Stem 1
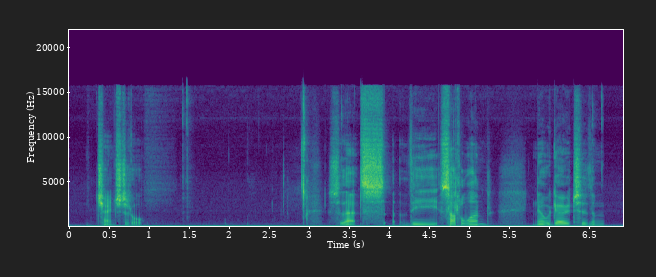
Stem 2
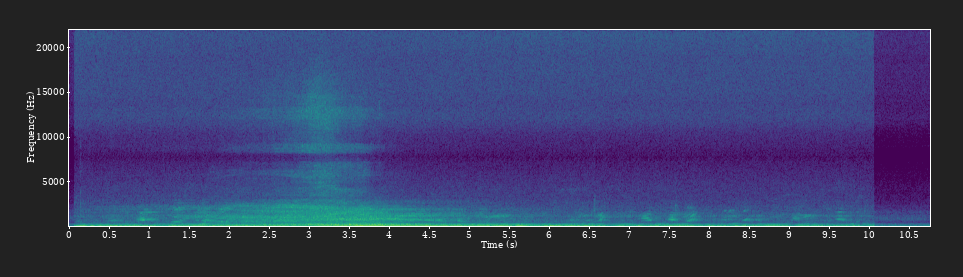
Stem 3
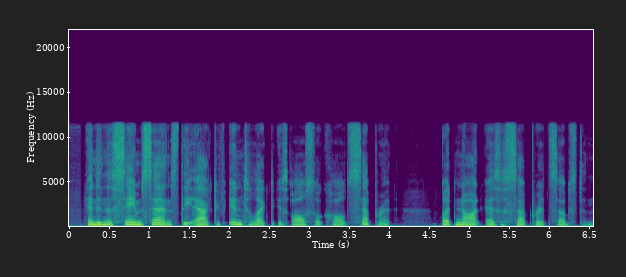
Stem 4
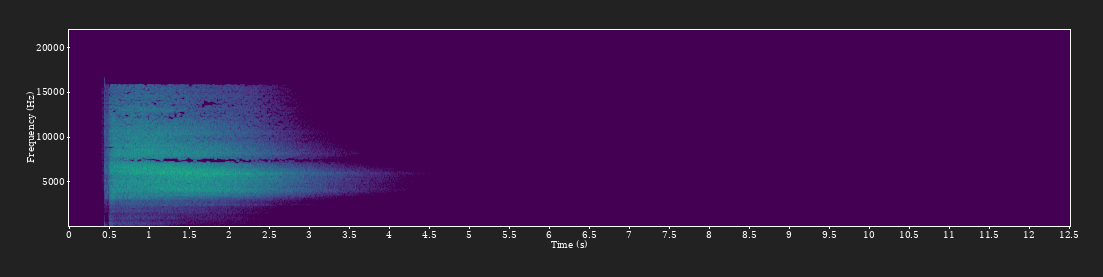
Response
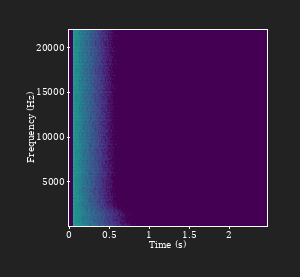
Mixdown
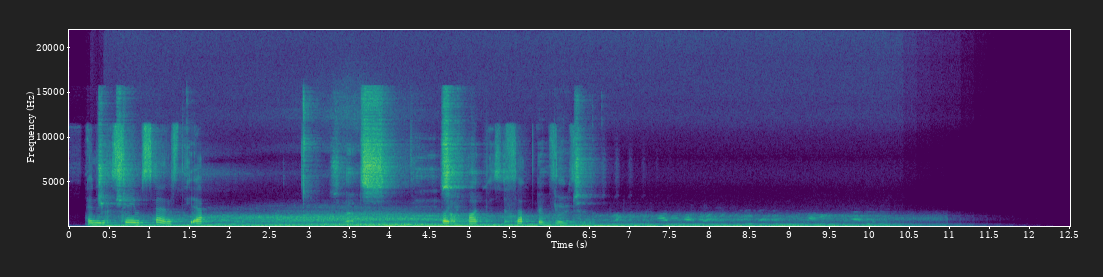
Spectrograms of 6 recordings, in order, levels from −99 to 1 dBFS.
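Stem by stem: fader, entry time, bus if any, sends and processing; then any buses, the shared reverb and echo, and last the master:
-3.5 dB, 0.00 s, no bus, send -7.5 dB, echo send -23 dB, treble shelf 7.9 kHz +7 dB; upward expansion 1.5:1, over -41 dBFS
+1.5 dB, 0.20 s, bus A, no send, echo send -7 dB, none
+2.0 dB, 0.00 s, muted 1.65–4.02 s, no bus, send -19.5 dB, no echo send, peak limiter -16.5 dBFS, peak gain reduction 9.5 dB; LFO high-pass square 2.3 Hz 580–6300 Hz
-1.5 dB, 0.00 s, bus A, no send, no echo send, none
bus A: 0.0 dB, FFT filter 360 Hz 0 dB, 910 Hz +10 dB, 4.6 kHz -15 dB; compression, threshold -32 dBFS, peak gain reduction 15 dB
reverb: on, RT60 0.75 s, pre-delay 3 ms
echo: feedback delay 167 ms, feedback 55%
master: high-order bell 2.7 kHz -16 dB

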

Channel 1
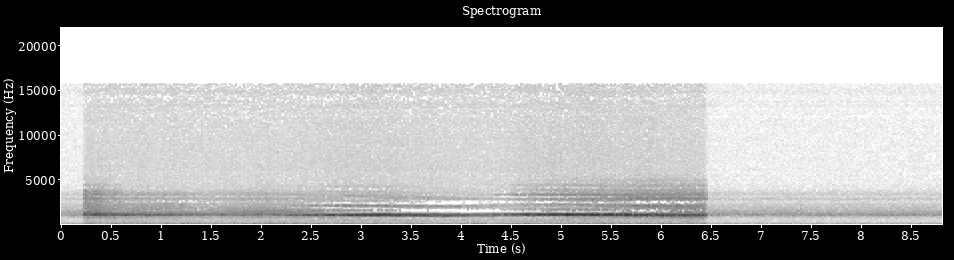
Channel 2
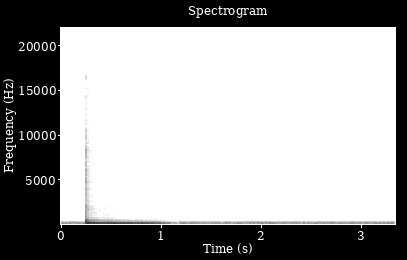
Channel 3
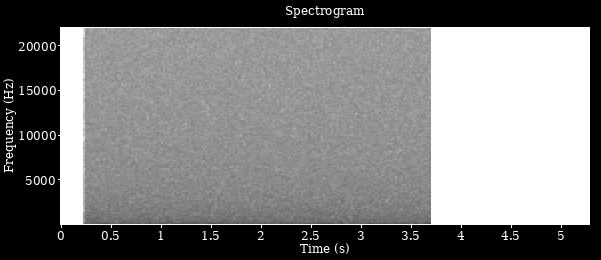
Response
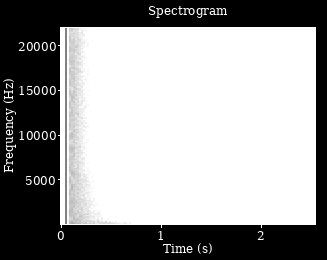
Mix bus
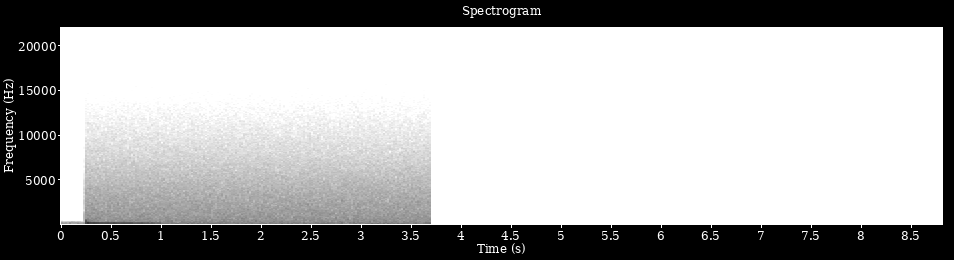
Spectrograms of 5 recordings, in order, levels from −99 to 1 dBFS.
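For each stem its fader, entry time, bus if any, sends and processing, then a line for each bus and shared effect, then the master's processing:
mute
-1.5 dB, 0.00 s, no send, none
-13.5 dB, 0.00 s, no send, none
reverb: none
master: low-pass 3.7 kHz 12 dB/octave

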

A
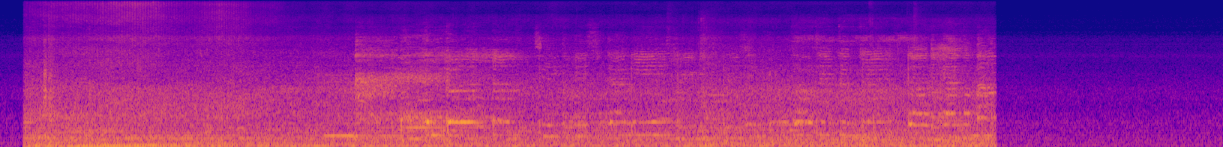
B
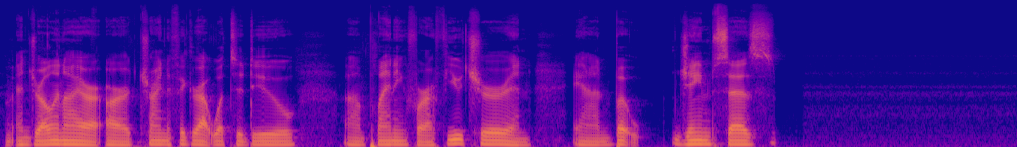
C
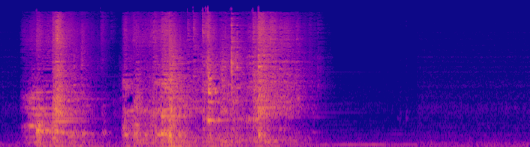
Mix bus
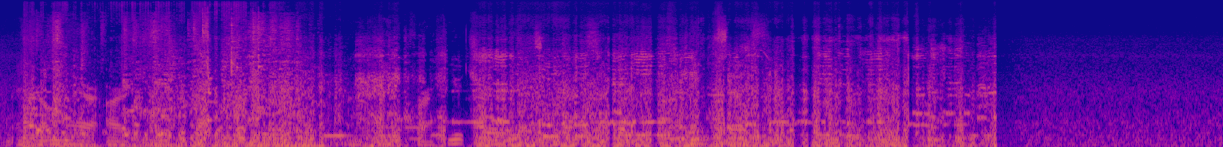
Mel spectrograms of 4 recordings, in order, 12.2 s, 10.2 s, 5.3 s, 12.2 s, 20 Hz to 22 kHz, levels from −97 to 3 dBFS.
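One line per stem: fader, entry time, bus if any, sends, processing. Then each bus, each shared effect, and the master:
-7.0 dB, 0.00 s, no send, compressor with a negative ratio -30 dBFS, ratio -0.5
-11.5 dB, 0.00 s, no send, none
-1.5 dB, 0.00 s, no send, compression 12:1, threshold -34 dBFS, peak gain reduction 16 dB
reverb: none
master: reverb removal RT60 0.81 s

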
